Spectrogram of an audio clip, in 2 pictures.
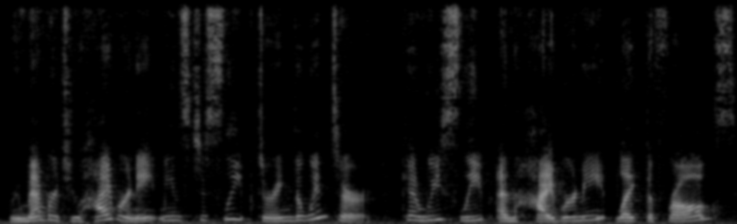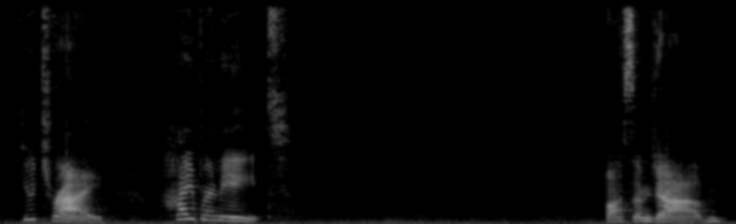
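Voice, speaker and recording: A woman reads a children's picture book aloud at preschool storytime, speaking slowly and very expressively with lively swings in pitch. She adds encouraging asides for her young listeners, using simple child-directed talk and prompting them to repeat words.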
